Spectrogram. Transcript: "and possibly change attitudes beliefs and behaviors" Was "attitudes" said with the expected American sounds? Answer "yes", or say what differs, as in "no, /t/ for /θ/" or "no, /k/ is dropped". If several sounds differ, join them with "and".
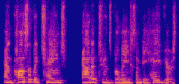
yes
